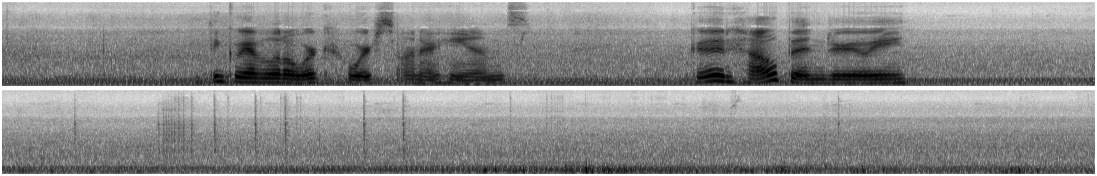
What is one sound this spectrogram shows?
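A lawn mower's wheels roll softly over grass.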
